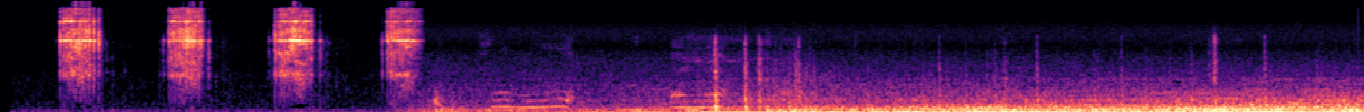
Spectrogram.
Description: This is what a bad wheel bearing sounds like. Please be aware however, that there are other components on your vehicle that can cause similar noises.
